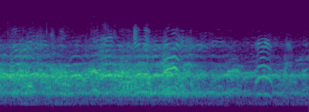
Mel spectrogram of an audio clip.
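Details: Wild snow geese of eastern North America calling together, a thick mass of nasal honks with a few clearer, higher yelps standing out near the end.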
